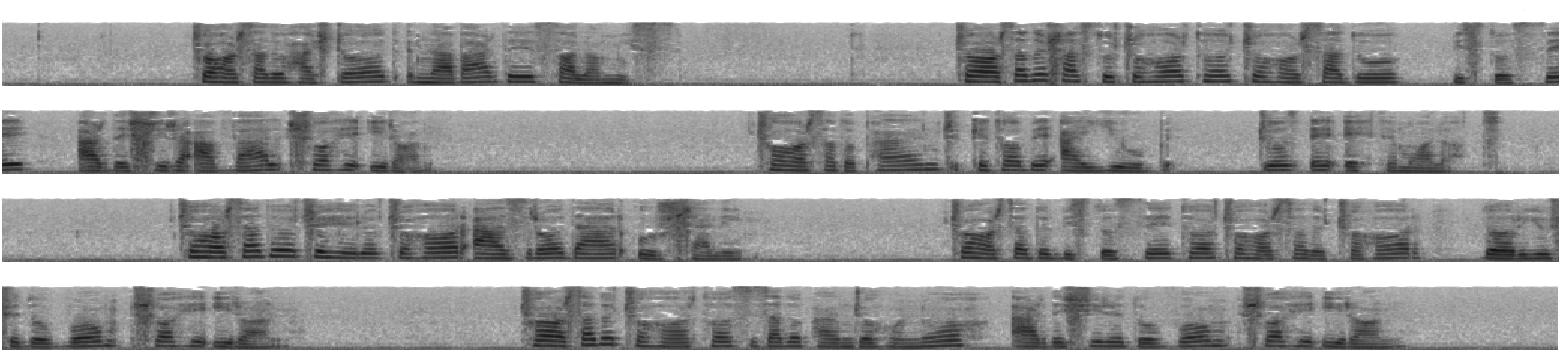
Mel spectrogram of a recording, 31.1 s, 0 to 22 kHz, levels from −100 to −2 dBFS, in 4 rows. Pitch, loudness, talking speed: 185 Hz, -20 LUFS, 65 wpm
